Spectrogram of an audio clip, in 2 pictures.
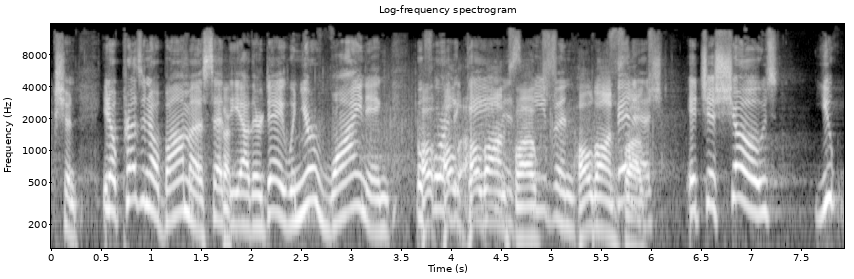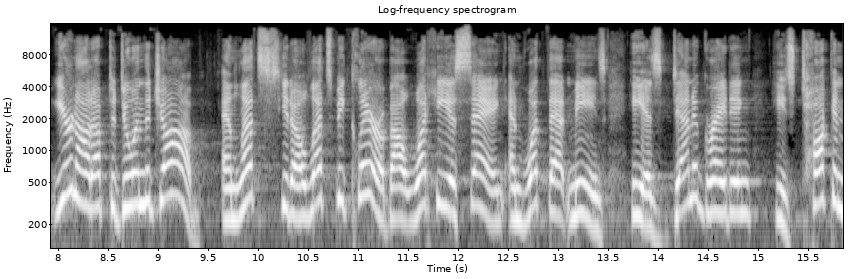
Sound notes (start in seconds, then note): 4.7 applause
